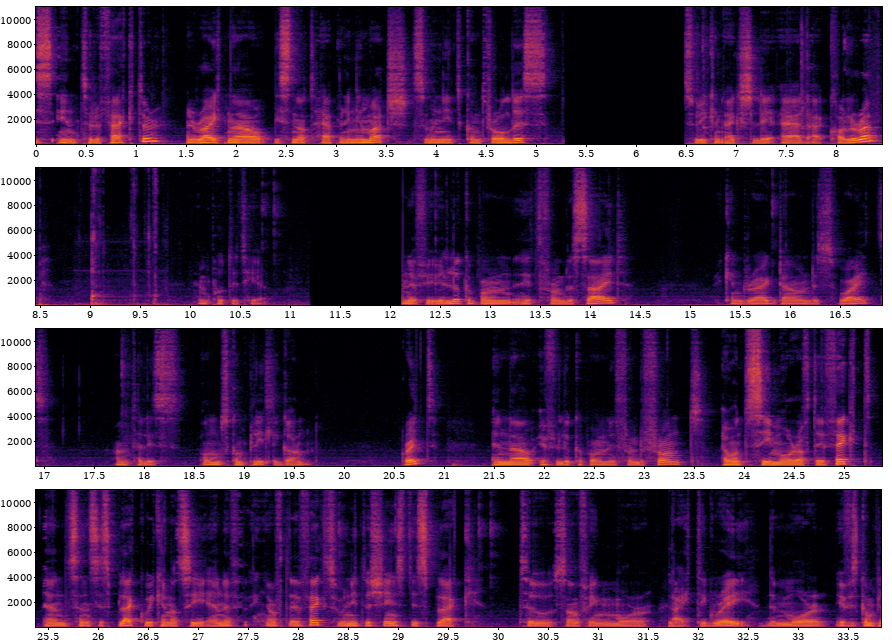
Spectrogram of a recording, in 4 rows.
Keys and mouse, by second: 1.2 click, 2.8-5.4 drag, 5.8 click, 7.5 shift+a, 11.2 click, 12.1 click, 13.6-14.2 drag, 15.8-17.8 drag, 22.1-23.6 drag, 28.3 click, 28.9 click, 29.8 click.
